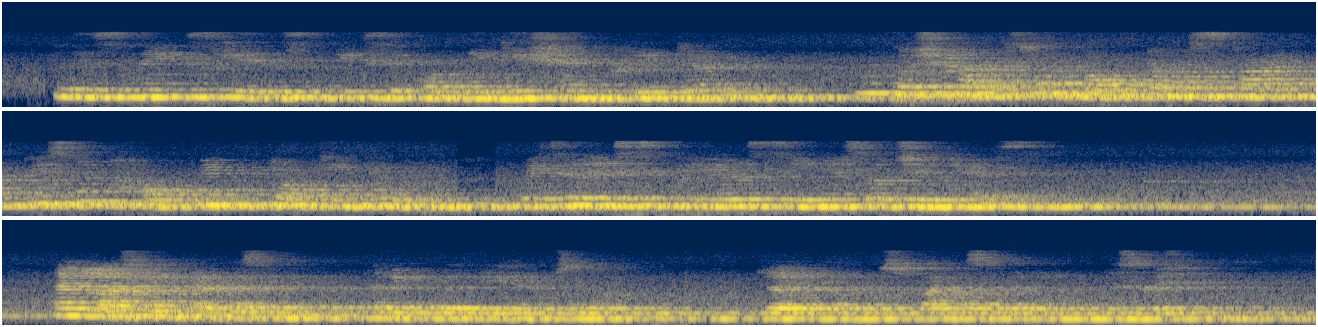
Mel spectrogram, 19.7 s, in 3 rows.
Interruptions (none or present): none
